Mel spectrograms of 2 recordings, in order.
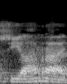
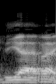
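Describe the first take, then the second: First: The word begins with an S sound. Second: The word begins with a Z sound. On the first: The speaker calls it wrong. "Jangan lagi diganti menjadi ziarah atau siara" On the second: The speaker calls it right. "jadi ziarah ya, pakai Z"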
